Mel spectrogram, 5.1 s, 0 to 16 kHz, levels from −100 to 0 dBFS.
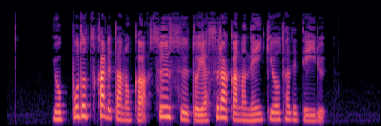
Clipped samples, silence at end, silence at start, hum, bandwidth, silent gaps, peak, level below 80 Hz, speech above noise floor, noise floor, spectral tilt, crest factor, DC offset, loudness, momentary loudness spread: under 0.1%; 0.75 s; 0.7 s; none; 11 kHz; none; -4 dBFS; -78 dBFS; 52 dB; -79 dBFS; -5 dB/octave; 24 dB; under 0.1%; -27 LUFS; 11 LU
